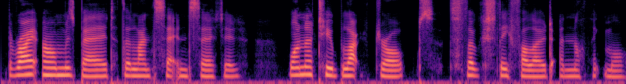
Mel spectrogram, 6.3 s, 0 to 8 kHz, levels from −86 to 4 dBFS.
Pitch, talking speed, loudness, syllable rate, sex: 200 Hz, 170 wpm, -21 LUFS, 5.2 syllables/s, female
